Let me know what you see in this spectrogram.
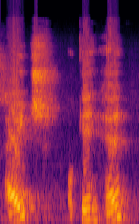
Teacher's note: It's glottal because it's produced in the glottis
